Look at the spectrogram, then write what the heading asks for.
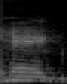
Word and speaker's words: Hague: And I had to say Hague because it rhymes with vague.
